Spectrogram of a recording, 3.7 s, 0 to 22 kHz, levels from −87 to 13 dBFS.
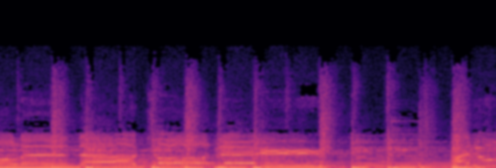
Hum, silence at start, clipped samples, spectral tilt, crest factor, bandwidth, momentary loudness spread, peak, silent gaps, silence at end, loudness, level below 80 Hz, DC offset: none; 0 s; under 0.1%; -5.5 dB/octave; 14 dB; 13.5 kHz; 6 LU; 0 dBFS; none; 0 s; -15 LUFS; -22 dBFS; 0.3%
